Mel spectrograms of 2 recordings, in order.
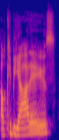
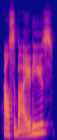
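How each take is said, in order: First: The name is said with a Greek pronunciation. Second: The name is said with an English pronunciation. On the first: "the Greek way is" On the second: "most people pronounce it"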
